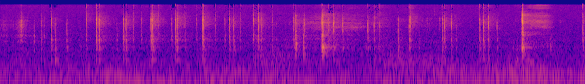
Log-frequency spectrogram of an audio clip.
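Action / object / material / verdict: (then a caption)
tap / plastic steam iron body and water tank / plastic / none. A green and white plastic steam iron, with a hollow plastic body and a clear water tank, is tapped with long nails and fingertips. Quick, dry, irregular clicks and taps with a bright edge come over a faint low hum, and a few sharper taps stand out, the loudest near the end.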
